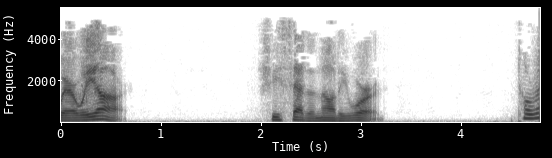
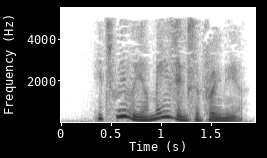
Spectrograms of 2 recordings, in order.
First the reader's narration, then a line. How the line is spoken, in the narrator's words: Flute said happily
